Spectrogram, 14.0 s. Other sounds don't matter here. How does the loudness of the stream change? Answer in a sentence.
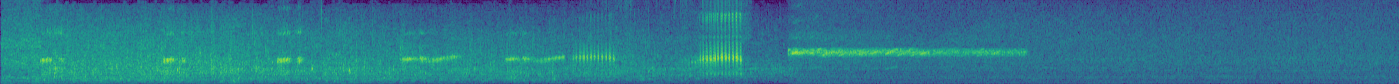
The volume of the stream goes down.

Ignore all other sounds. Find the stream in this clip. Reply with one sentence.
You can hear the stream from 0.0 to 13.9 s.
